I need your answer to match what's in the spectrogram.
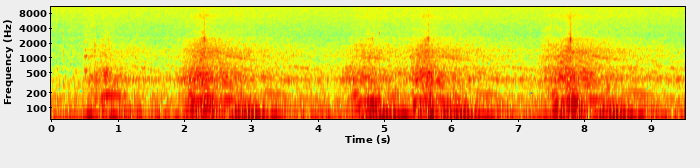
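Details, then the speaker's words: Car at a Copart salvage auction, throttle revved: three clean blips that rise and settle smoothly with no knocks or rattles; engine sounds healthy. "sounds good she sounds real good"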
